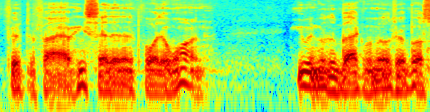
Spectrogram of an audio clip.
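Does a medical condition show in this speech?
Yes: Parkinson's disease; first noticed through falls while walking, diagnosed by specialist, severe difficulty rising from chair, ignored about a year; speech therapy.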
